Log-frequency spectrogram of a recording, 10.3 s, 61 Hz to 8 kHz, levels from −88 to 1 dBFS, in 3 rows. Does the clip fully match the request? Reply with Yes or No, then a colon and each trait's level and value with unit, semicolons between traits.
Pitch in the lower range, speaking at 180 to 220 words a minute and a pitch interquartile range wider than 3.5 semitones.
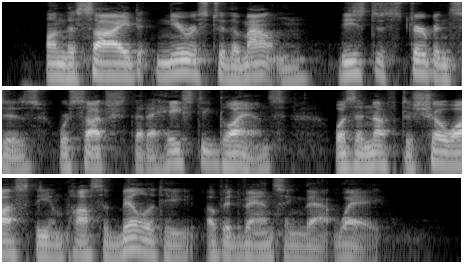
No: low, 105 Hz; average, 150 wpm; average, 4.0 semitones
